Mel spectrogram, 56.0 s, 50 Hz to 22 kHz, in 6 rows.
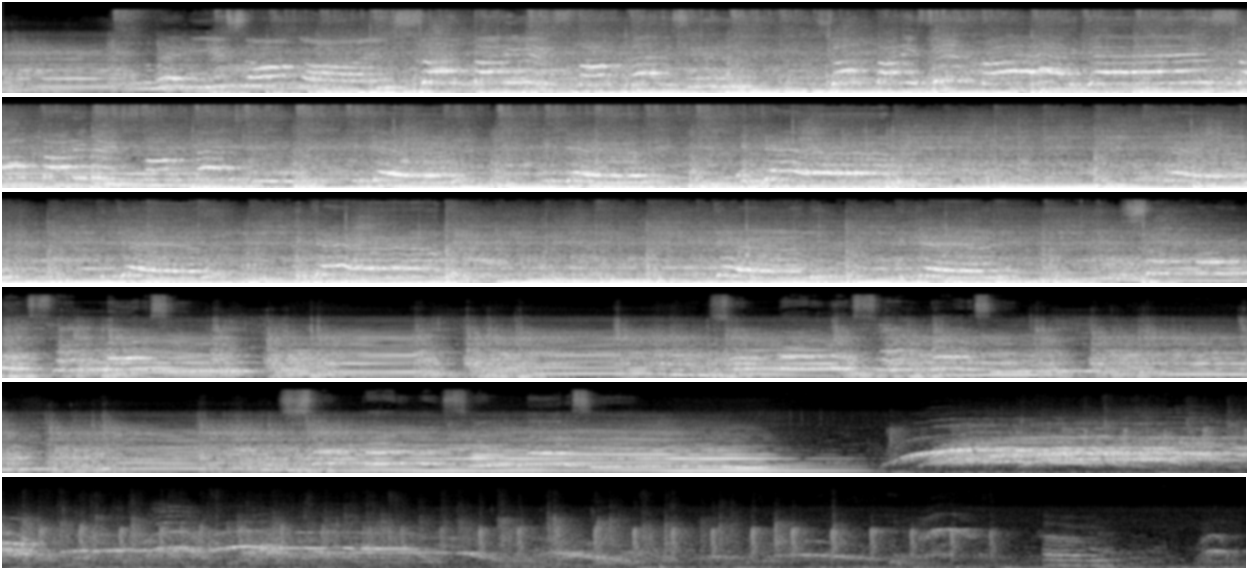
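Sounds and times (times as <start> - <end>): live band music: 0.0 - 43.9
audience cheering and clapping: 15.0 - 27.3, 43.9 - 54.3.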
